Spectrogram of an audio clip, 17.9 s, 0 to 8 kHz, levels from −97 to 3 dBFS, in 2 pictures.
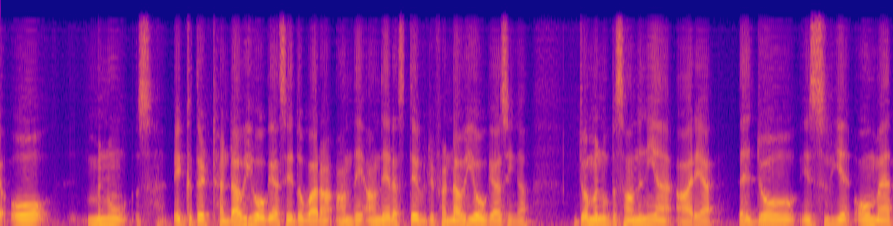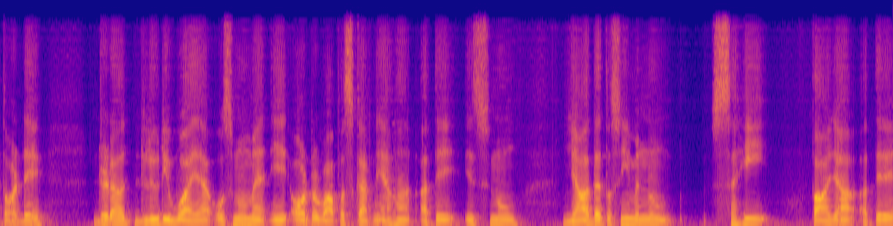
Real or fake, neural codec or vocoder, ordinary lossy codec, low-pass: fake; codec, 16 kHz, 0.3 kbps, FocalCodec; none; 7.2 kHz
